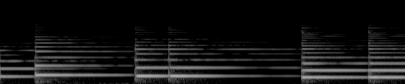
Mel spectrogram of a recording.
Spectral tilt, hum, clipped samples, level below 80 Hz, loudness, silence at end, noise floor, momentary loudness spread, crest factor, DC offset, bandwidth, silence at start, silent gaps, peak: -6 dB/octave; none; under 0.1%; -72 dBFS; -31 LUFS; 0 s; -50 dBFS; 16 LU; 12 dB; under 0.1%; 7 kHz; 0 s; none; -18 dBFS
